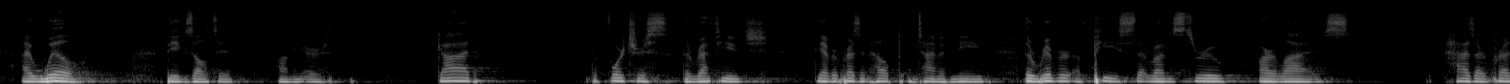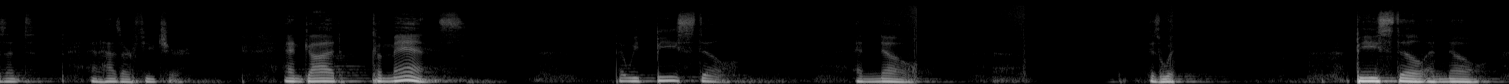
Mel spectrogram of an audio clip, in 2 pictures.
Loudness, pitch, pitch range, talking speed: -30 LUFS, 135 Hz, 125-145 Hz, 105 wpm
